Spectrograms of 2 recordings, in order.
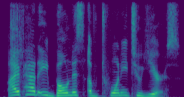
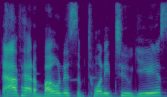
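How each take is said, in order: First: It is said in the speaker's usual accent. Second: It is said in an attempted Australian accent.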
